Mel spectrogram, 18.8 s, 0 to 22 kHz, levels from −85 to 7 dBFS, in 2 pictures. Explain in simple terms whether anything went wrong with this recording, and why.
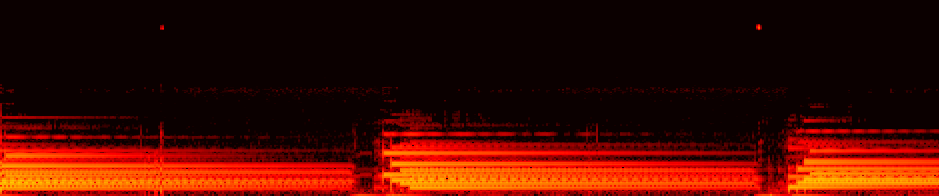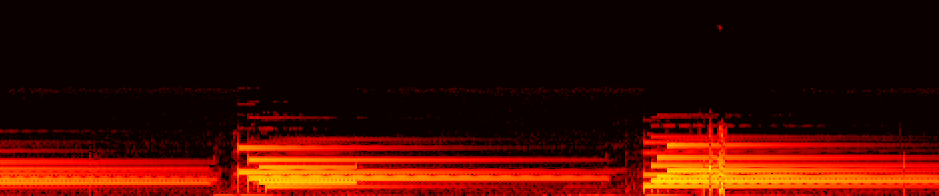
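Weak digital radio reception let data errors slip past error correction, causing DAB burbling: brief blips of noise over the music at 1.44–1.62, 5.87–5.89, 7.54–7.71, 10.21–10.35, 16.37–16.65 and 18.42 s.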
